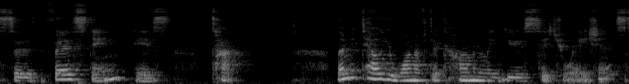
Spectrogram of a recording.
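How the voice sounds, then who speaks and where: With a Korean accent, a woman speaks fairly slowly at medium pitch with lively intonation. Audible room echo surrounds her voice. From South Korea. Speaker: vlogger and English learner working office jobs. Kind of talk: casual tutorial vlog. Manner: slightly halting, with fillers.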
